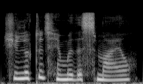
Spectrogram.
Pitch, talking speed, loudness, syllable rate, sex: 235 Hz, 295 wpm, -17 LUFS, 7.0 syllables/s, female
